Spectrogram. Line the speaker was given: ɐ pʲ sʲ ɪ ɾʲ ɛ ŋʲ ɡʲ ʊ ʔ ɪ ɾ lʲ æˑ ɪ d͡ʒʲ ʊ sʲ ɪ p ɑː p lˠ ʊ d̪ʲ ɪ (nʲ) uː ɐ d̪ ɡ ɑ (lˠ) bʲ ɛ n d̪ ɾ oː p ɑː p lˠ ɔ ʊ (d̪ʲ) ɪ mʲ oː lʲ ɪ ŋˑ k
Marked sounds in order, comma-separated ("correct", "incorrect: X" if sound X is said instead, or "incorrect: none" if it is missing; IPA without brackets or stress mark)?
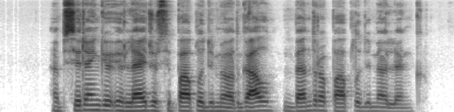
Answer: incorrect: mʲ, correct, correct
